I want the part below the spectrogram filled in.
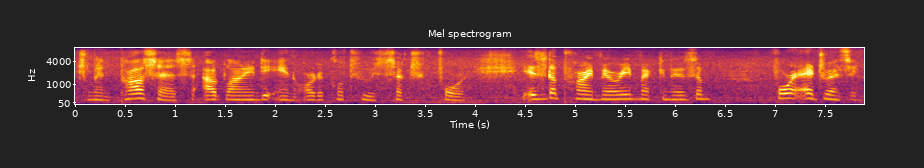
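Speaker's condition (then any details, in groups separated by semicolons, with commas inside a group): Cerebral palsy; from birth, walks with walker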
